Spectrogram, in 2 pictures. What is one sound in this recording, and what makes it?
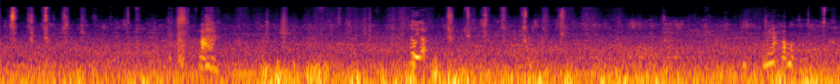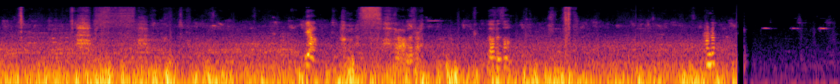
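A young woman crunches loudly on a crisp raw pepper.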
